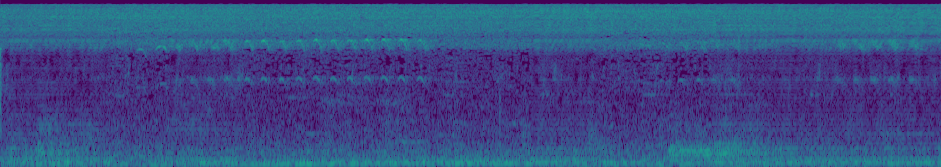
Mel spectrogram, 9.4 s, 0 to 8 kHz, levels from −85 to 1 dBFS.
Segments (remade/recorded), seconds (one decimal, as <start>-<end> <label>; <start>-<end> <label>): 0.0-1.1 remade; 1.1-1.7 recorded; 1.7-2.4 remade; 2.4-5.3 recorded; 5.3-6.0 remade; 6.0-7.1 recorded; 7.1-9.4 remade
